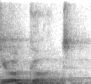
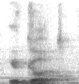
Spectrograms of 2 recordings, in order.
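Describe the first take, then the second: First: The R in you're is pronounced. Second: The R in you're is dropped. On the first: "you pronounce it" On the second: "they don't even pronounce the R"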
